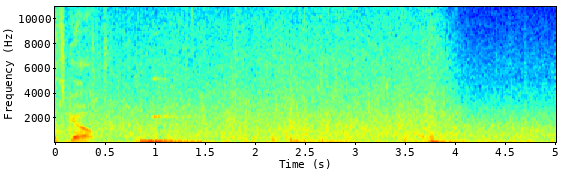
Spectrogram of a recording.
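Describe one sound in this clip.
Footsteps thud on a wooden bridge.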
